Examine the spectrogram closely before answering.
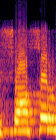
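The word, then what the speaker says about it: saucer: सी इ आर ए हा जो याच्यामध्ये सी आला याचा क असा उच्चार न होता सच होतो ठीक आहे सॉसर हे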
